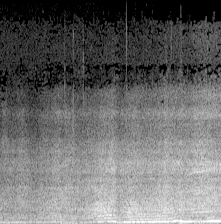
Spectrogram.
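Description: Gravel crunches and sprays under the car's tyres.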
